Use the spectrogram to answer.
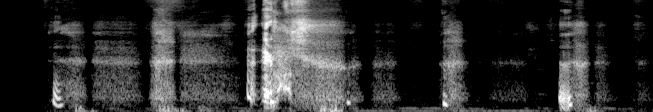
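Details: Strong allergy sneezing fit: several forceful sneezes in quick succession, some with a sharp intake of breath before, with a feeling of intense sneeziness and no relief.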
